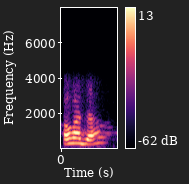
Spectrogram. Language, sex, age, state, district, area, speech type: Bengali, female, 18-30, West Bengal, Darjeeling, urban, conversation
